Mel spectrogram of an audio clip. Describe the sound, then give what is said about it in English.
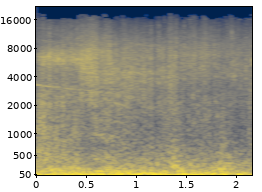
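Mortar shells exploding among wagons make a loud, dense roar of blast noise that stays constant for the whole stretch, with no clearly separate bursts. “A fall of mortar shells blasting man, animal, and wagon into pieces.”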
